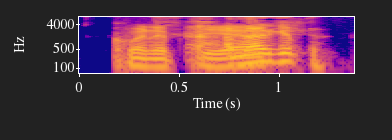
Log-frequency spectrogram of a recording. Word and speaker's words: Quinnipiac: Quinnipiac. – Quinnipiac, is that or Connecticut? – Yeah. The one somewhere on the East Coast. We don't know where it is. – Quinnipiac, that's got to be New Jersey.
